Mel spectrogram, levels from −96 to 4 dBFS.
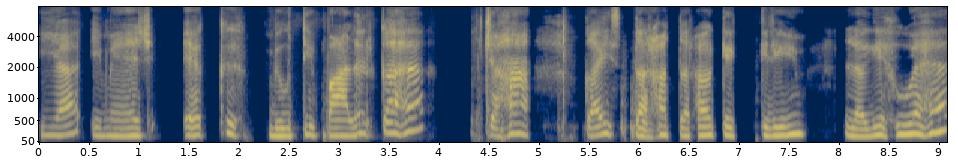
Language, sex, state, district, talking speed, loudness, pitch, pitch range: Hindi, male, Bihar, Bhagalpur, 105 wpm, -18 LUFS, 190 Hz, 175-215 Hz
